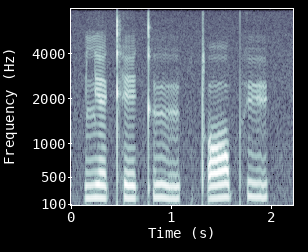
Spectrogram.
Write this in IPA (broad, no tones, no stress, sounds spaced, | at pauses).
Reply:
lʲ ɛ kʰ e kʼ ʉ | tʼ ɔ pʰ y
